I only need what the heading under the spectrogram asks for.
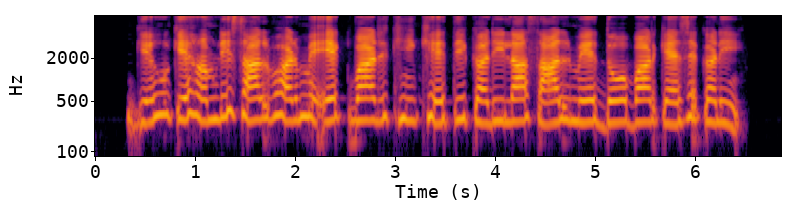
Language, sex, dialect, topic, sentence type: Magahi, female, Western, agriculture, question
